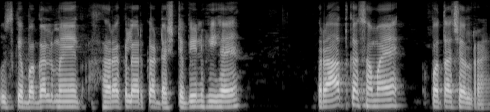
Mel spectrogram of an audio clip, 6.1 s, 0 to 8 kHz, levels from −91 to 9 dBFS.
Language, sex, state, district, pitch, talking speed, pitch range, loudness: Hindi, male, Chhattisgarh, Balrampur, 145 Hz, 165 wpm, 140-150 Hz, -15 LUFS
